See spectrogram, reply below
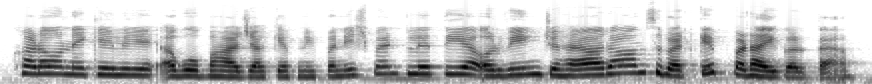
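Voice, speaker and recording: Woman narrator, high voice, casual storytelling read with listener asides. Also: a little mellow. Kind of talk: fan-fiction story reading.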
